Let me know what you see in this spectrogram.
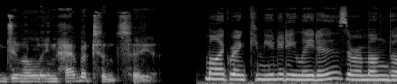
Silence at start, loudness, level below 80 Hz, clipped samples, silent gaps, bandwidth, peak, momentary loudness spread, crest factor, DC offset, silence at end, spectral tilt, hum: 0 s; -24 LUFS; -48 dBFS; under 0.1%; 1.66-1.96 s; 16.5 kHz; -10 dBFS; 8 LU; 14 dB; under 0.1%; 0 s; -5 dB/octave; none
